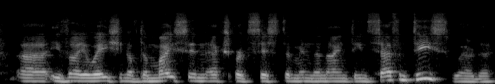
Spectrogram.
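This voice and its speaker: With ordinary pitch variation, this somewhat breathy voice of dark, mellow tone proceeds at a moderate pace. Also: man. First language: not English. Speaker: conference panelist. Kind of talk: conference Q&A answers. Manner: hesitant, many filler uhs.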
